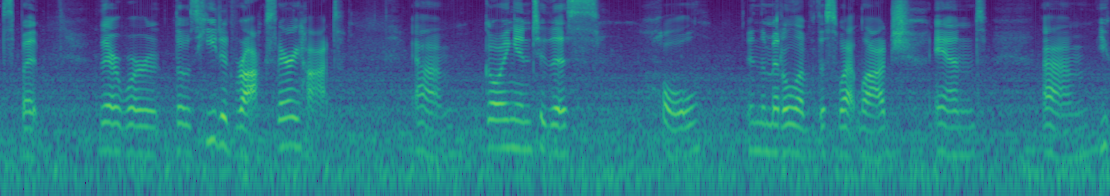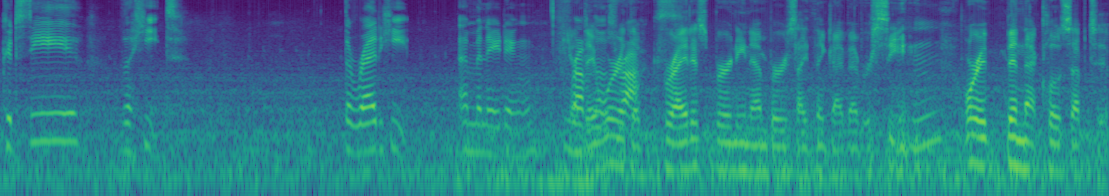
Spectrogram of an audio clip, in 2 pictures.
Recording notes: We’re featuring a car ride conversation between two participants in Leadership Montana’s Indigenous Immersion Initiative.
